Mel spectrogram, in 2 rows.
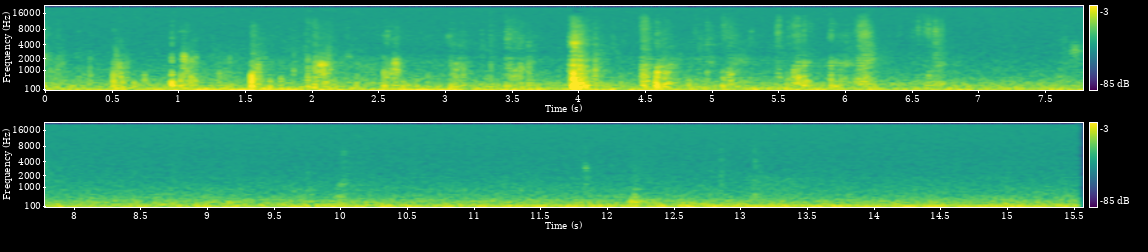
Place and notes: Berlin: Vermessungspunkt Friedelstraße / Maybachufer - Klangvermessung Kreuzkölln ::: 20.03.2013 ::: 03:11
